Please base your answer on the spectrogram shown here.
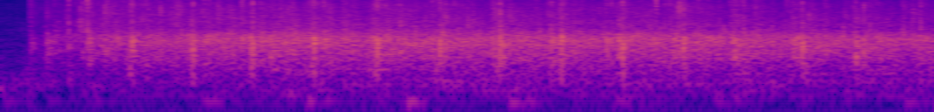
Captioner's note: audience applauding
